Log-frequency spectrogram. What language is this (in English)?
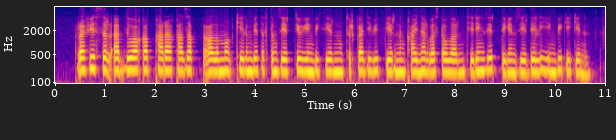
Kazakh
